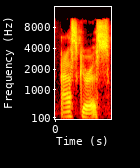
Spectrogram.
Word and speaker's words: Ascaris: you're writing it you should underline it it's pronounced ascaris so ascaris is a large intestinal parasite invertebrate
